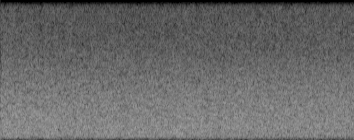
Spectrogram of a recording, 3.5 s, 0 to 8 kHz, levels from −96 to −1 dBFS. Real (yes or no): no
